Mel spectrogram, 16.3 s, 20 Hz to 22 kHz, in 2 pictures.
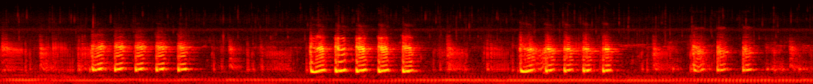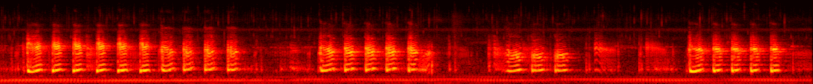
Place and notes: Frogs chirping, at the Hostel, Small ecological pool
Zoom H2n MS+XY
Nantou County, Taiwan, 9 June 2015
